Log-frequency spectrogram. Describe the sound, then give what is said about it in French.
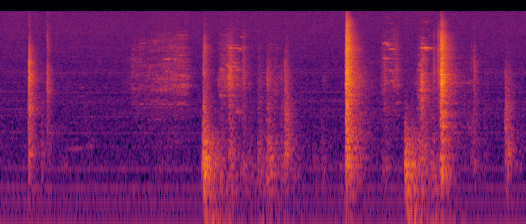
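A door at the end of an alley in a run-down, dirty building being opened: a series of sharp clicks and knocks from the latch and handle, a brief scraping rustle, then more thuds and rattles as it swings and settles. “Ouvre une porte.”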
